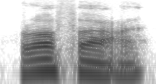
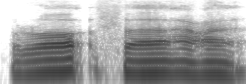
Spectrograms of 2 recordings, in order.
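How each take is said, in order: First: রাফাআ as one joined word, ro-fa-'a; blended together. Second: রাফাআ slowly as ro, fa, 'a; syllable by syllable. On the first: Teacher reading joined-up, রাফাআ blended into one word. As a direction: run রাফাআ together with a fall. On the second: Teacher breaking down the word, রাফাআ syllable by syllable. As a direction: split রাফাআ into three drawn-out syllables. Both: Shown as a demonstration. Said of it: "একটু মিলিয়ে মিলিয়ে পড়ব".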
